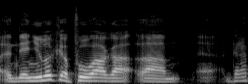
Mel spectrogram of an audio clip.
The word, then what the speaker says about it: Fuaga: here so uh and then you look at fuaga um did I pronounce his name right yeah yeah okay he's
